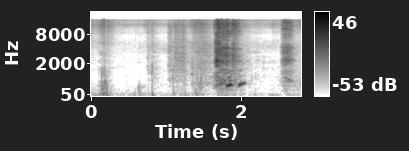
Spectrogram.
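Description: Curtain pulled open in a bedroom: a fabric swish and rasp lasting about half a second, then a shorter swish, with faint small handling sounds before them.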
